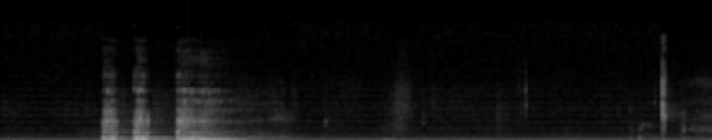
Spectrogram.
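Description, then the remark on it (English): A loud throat clearing by a speaker recovering from a cough, during a Bible teaching on the Gospel of Matthew, in a quick burst of two or three harsh, raspy pushes, followed by a low hum and quiet background with a faint click near the end. “My coughing is better, but every so often, you just can't see it coming, and all of a sudden I gotta clear my throat, so bear with me, please.”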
